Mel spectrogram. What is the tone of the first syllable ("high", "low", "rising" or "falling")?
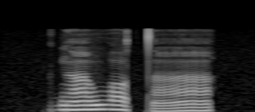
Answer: high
